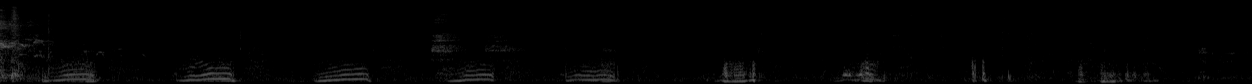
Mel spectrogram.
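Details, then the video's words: A sleeping bulldog snores in a steady rhythm, each breath a whistling, rising-then-falling wheeze repeated about every 1.2 seconds, fading into softer, irregular snuffles near the end. "Snoring bulldog"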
